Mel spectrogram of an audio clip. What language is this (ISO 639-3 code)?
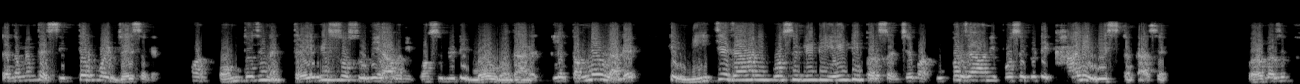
guj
